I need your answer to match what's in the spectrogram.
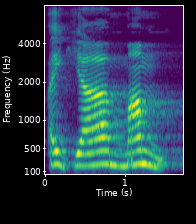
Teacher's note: ایامم، میم مشدد، میم مشدد پھر آپ نے غنہ کرنا ہوتا ہے،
